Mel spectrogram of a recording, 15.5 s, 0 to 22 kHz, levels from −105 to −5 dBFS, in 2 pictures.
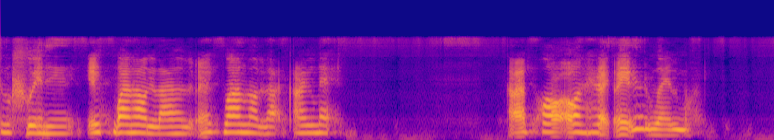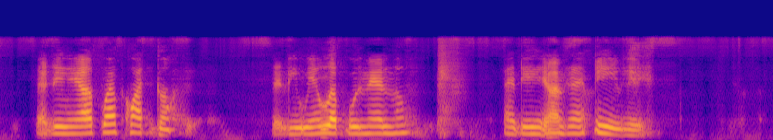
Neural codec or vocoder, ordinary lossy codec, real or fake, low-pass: codec, 16 kHz, 0.5 kbps, FreqCodec, larger model; Opus, 64 kbps; fake; 7.2 kHz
